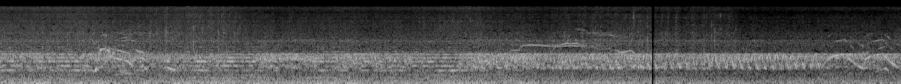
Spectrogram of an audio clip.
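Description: A young child squeals playfully.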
